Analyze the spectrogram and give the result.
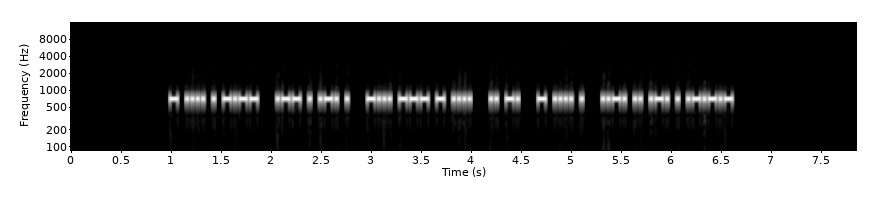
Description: Morse code, heard as a keyed tone, about 41 wpm, 700 Hz. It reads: THEY WERE BOTH IN THE FIRE.
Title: Sentences from Top 1000 Words - Review Part 1 - 45wpm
